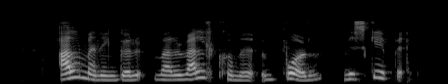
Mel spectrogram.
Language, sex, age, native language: Icelandic, female, 11, Icelandic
